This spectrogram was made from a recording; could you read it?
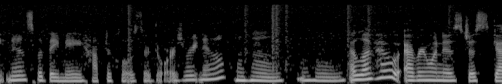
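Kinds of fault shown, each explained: Overdone noise removal: Across the whole clip, the gaps between phrases drop to an unnatural near-silence scattered with chirping, glittering specks, and the speech loses its softer edges and breathy detail. The cause is a noise reduction process pushed too hard. It suppresses any frequency band that sits close to its noise estimate, so low-level parts of the speech are cut along with the background noise.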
